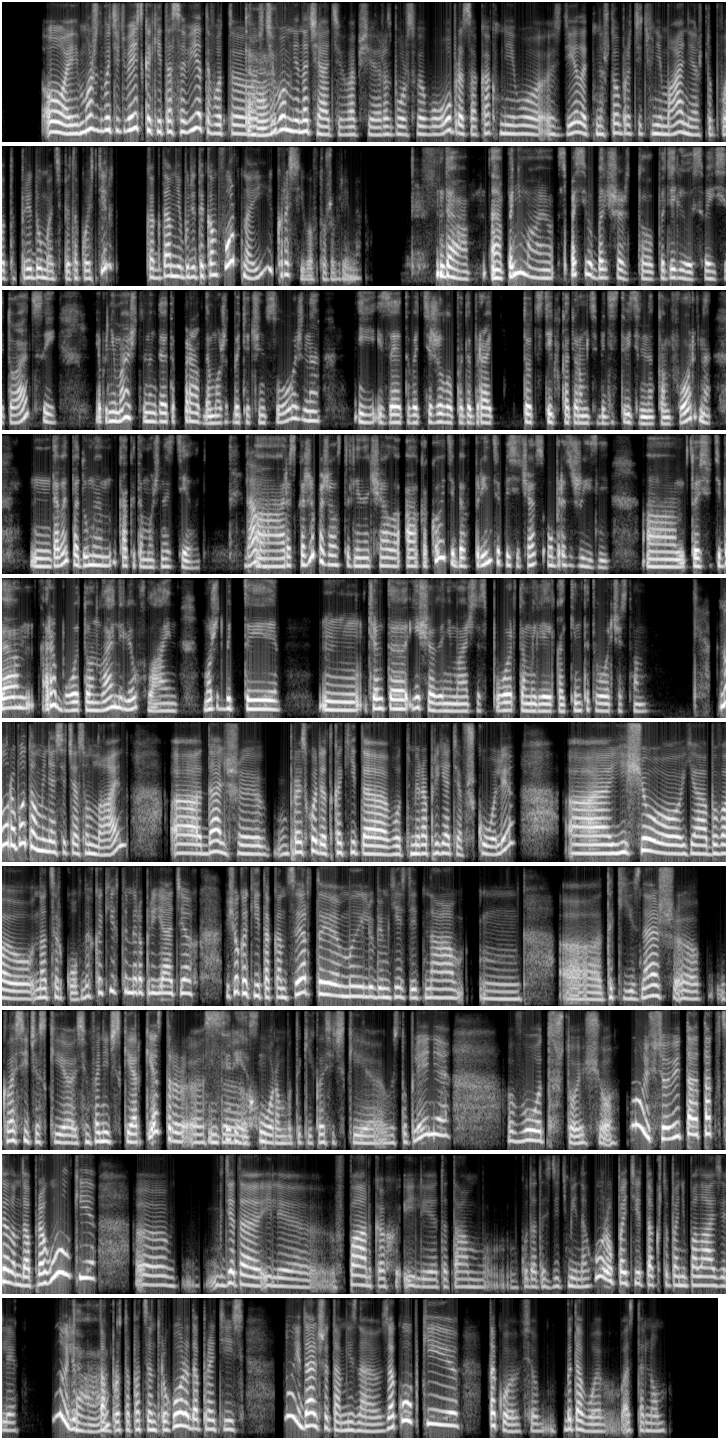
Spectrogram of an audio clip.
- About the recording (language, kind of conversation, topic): Russian, advice, Как мне выбрать стиль одежды, который мне подходит?
- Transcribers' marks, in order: tapping; other noise; grunt; grunt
